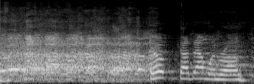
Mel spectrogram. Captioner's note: audience laughing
